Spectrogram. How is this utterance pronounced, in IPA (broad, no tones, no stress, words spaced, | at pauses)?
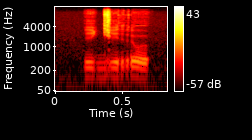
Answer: iɟirʊ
